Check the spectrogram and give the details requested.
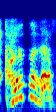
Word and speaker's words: Coppola: i'm drinking just just wine how do i pronounce that oh that's coppola francis ford coppola's wine wow costco really yeah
